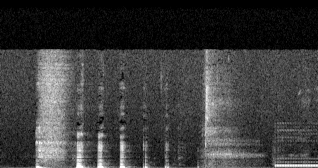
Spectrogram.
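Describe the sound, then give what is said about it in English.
A rapid run of short electronic beeps gives way to a steady, tinny ringing tone of an outgoing phone call to someone's mother, placed on speakerphone. “If she answered the phone, put on a speakerphone.”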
